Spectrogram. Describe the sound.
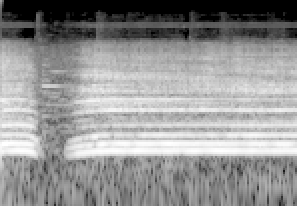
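A steam train whistle sounds a loud, harmonically rich high tone that breaks off briefly near the start, then resumes as a long, steady blast.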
